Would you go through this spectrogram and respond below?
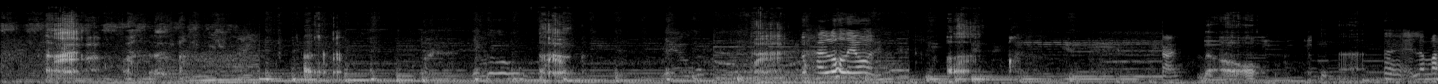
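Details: Long, rumbling voiced belches stretched over many seconds, with background music during a live stream; deliberate burping.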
